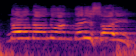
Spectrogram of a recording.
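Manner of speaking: high, loud, hurried begging; acted childlike pleading, pitched right up; pleading apology. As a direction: beg your friends to take you back. Krishna apologizing to playmates.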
